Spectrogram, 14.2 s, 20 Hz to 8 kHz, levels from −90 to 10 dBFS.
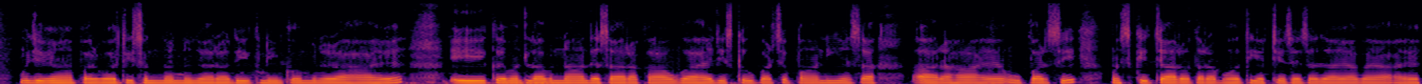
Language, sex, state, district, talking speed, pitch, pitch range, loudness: Hindi, male, Chhattisgarh, Rajnandgaon, 165 wpm, 185 Hz, 180-190 Hz, -27 LUFS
